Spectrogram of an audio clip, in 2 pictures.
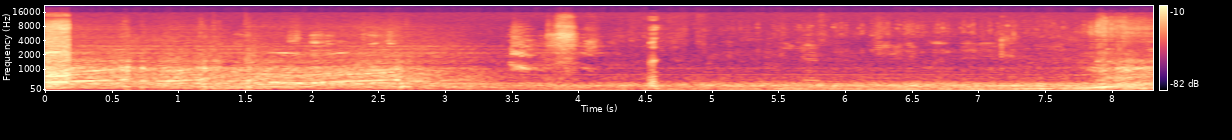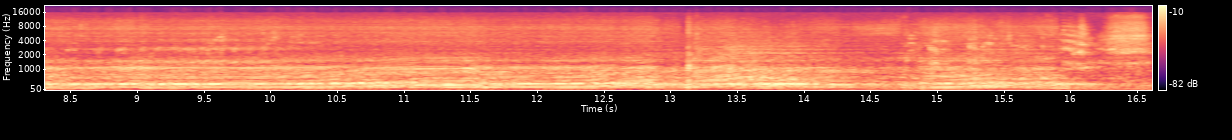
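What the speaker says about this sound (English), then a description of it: "We can hear those superchargers just singing away on the track, Mikes." Supercharged drag racing cars, including a VE Commodore, roar and whine on a dragway in a continuous droning rumble with rising pitch sweeps, while voices talk over it.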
